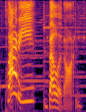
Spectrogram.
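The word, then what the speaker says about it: Platybelodon: Platty Belladon.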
